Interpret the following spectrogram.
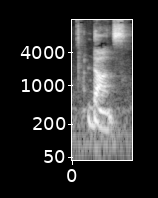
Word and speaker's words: dance: और एक वर्ड होता है डांस जिसको हम इंडिया में डांस बोलते हैं. डांस एक इंग्लिश वर्ड है और हम इंडिया में कुछ इस तरह से बोलते हैं डांस. But in America, we say it like dance.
